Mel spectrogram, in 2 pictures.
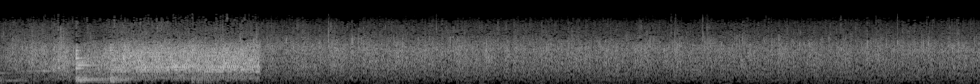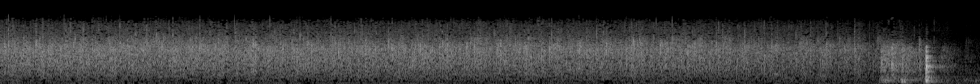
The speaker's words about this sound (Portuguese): Vamos agradecer o culto com um aplauso de gratidão.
